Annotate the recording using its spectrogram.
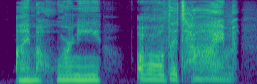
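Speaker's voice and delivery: wailing whisper. Sophie, answering a question put to her: wailing whisper. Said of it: "Sophie wails in a whisper".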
